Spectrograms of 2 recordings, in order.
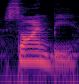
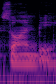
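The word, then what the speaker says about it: Saunby: Zombie in this book it's spelled s-a-u-n-b-y and as a East coaster sonby sonby you know that a u make it a dip dong but it is steadily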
